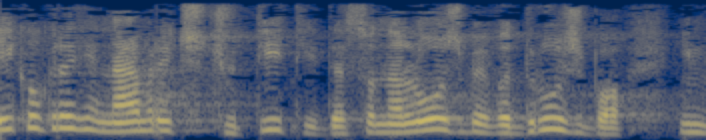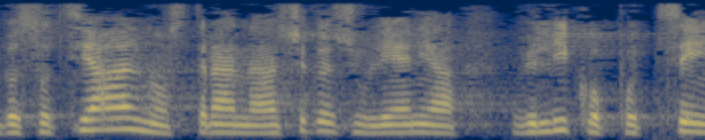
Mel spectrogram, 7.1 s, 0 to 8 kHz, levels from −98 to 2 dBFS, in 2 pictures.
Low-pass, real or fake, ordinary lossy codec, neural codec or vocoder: 7.2 kHz; real; none; none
